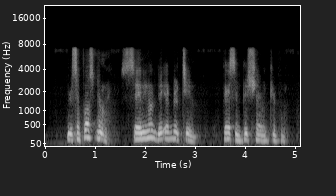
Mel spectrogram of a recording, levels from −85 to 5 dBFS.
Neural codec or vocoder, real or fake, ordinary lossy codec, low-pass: codec, 16 kHz, 1 kbps, FreqCodec, smaller model; fake; none; 7.2 kHz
